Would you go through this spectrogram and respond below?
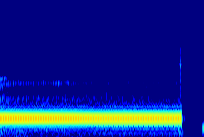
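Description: A steady telephone ringback tone hums for nearly two seconds while calling someone, then cuts off abruptly, followed by a brief click and a burst of noise.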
